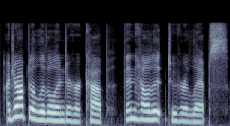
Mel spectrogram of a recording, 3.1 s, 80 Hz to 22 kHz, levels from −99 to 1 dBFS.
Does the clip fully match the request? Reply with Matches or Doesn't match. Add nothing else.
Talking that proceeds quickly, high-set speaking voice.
Matches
